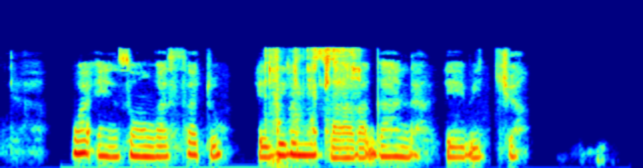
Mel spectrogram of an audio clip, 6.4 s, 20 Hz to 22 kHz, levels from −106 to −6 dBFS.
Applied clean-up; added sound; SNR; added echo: neural mask model Resemble Enhance denoiser.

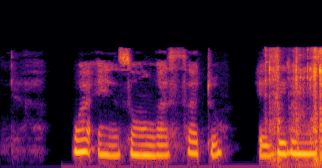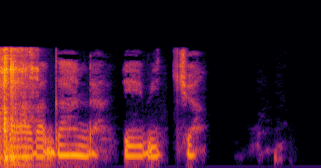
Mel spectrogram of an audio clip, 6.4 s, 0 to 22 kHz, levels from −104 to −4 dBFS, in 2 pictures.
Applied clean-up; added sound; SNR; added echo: none; Cutlery, silverware; -1 dB; none.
